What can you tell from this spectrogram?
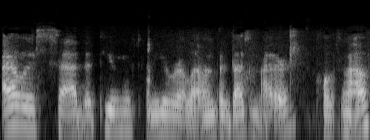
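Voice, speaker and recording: The speaker is a woman with a Russian accent. Her tone is bright and sharp. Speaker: video blogger. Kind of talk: casual interview.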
